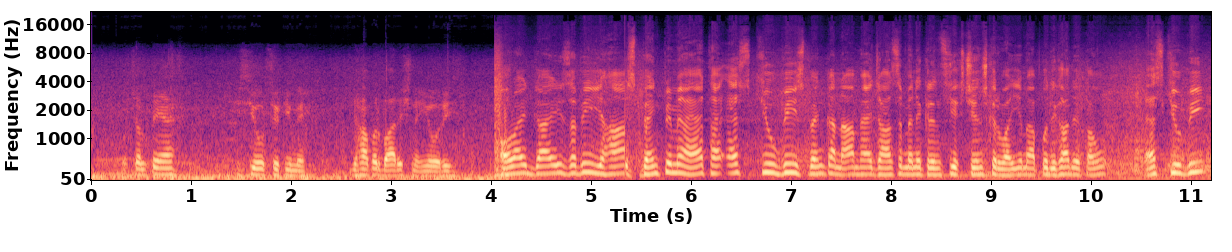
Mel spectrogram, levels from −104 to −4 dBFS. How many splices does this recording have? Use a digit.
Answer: 1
